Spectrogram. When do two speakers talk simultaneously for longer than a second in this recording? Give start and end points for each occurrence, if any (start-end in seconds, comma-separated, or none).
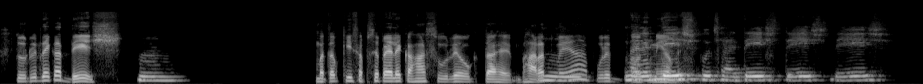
5.4-6.8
